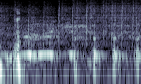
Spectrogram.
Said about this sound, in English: The clicks of the alarm grow faster, louder.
